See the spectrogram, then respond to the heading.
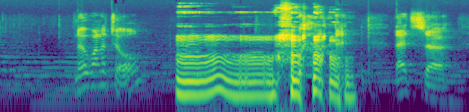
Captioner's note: laughing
